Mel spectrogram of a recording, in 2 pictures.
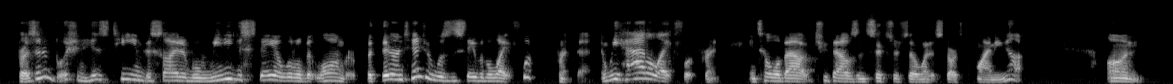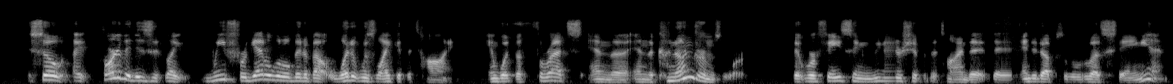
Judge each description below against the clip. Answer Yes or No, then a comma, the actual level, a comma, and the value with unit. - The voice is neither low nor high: Yes, medium, 175 Hz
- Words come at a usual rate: No, fast, 225 wpm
